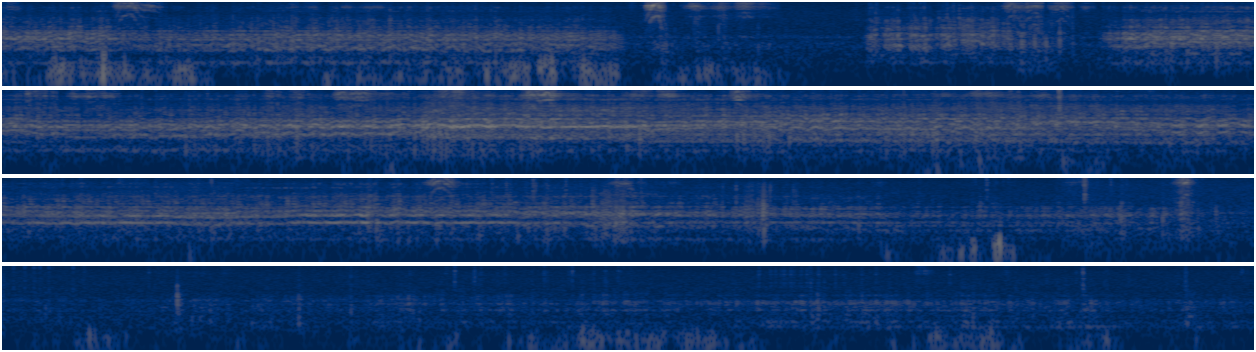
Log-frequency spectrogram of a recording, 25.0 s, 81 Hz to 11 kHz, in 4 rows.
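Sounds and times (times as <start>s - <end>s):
rc car electric motor whining: 0.0s - 18.7s, 20.0s - 25.0s
tyres scraping on stone: 4.4s - 18.7s.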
